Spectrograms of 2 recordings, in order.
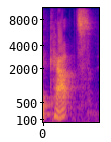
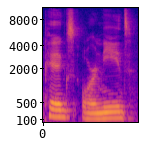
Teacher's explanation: One thing to note, when I'm making that Z sound at the end, it doesn't have to be a strong sound. So when I say cats, this sound is strong. Cats has a forceful S sound with a lot of noise.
